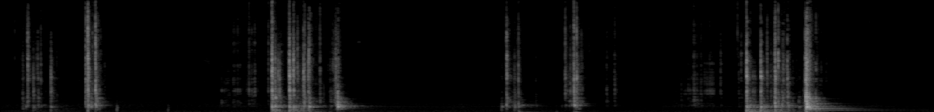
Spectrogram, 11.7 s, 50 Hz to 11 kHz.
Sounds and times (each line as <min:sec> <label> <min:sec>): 0:03.0 Opening and closing an iron gate twice 0:04.6
0:08.8 Opening and closing an iron gate twice 0:10.7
